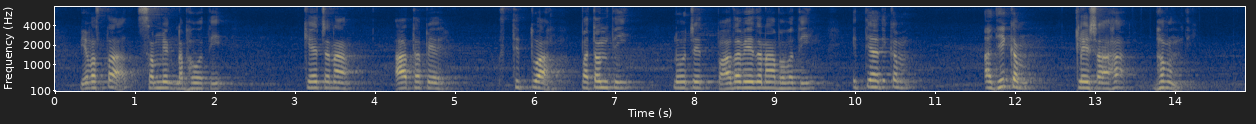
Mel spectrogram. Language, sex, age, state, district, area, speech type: Sanskrit, male, 18-30, Karnataka, Dakshina Kannada, rural, spontaneous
